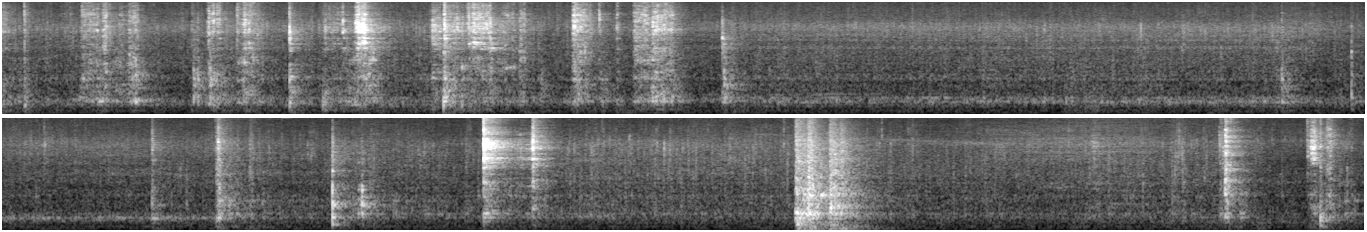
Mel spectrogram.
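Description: A metal ladle scrapes and stirs a lemongrass-and-turmeric curry paste as it sizzles in oil in a metal pot, with quick repeated strokes for the first few seconds and then a steady sizzle. Later, as sliced raw beef goes in, there are sharp knocks of the ladle against the pot and one heavy thump.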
